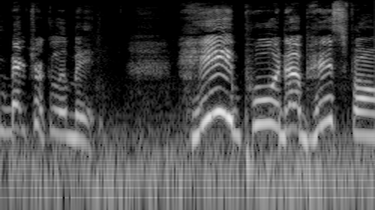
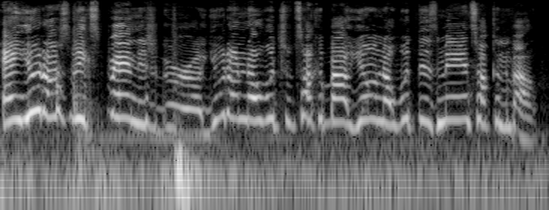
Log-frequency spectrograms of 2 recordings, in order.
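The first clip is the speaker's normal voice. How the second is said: high, fast indignant rant; acted scolding; 8 semitones higher, 3 dB louder, faster than usual. Passenger telling off drunk friend, high rapid scolding. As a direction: tell her off in a high rush.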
